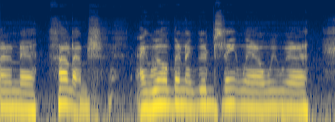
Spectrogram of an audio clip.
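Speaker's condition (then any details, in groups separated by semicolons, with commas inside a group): Cerebral palsy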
